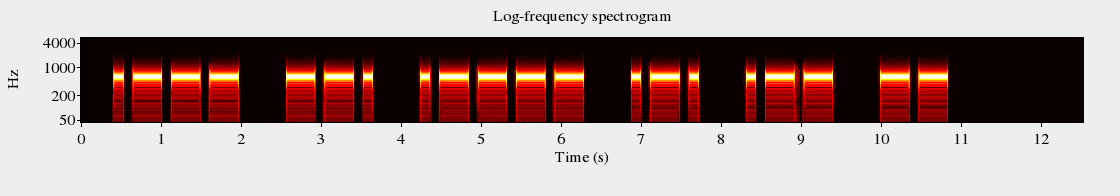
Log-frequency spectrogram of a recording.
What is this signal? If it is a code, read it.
Morse code, heard as a keyed tone, about 10 wpm, spaced as for 8 wpm, 600 Hz. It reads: JG1RWM
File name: Callsigns-10-8wpm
